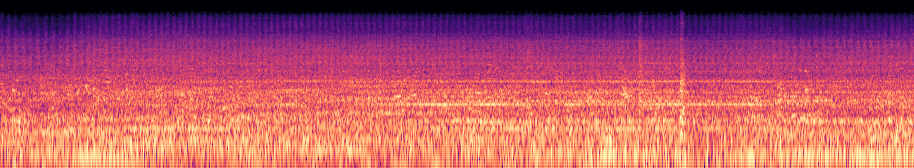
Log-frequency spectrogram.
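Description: A vehicle engine idling steadily, with people talking in the background. A single sharp click comes about two thirds of the way through.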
